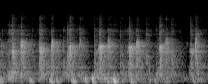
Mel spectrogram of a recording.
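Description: A rapid, irregular run of sharp clicks and taps, several a second, with no speech over it.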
